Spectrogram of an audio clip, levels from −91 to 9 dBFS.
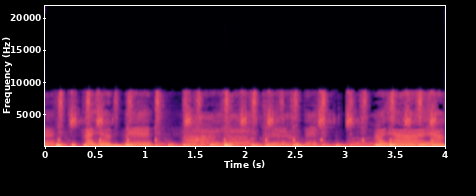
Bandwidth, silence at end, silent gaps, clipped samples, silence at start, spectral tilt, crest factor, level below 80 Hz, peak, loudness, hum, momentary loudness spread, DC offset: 9.2 kHz; 0 s; none; under 0.1%; 0 s; -5 dB/octave; 16 dB; -22 dBFS; 0 dBFS; -18 LUFS; none; 6 LU; under 0.1%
